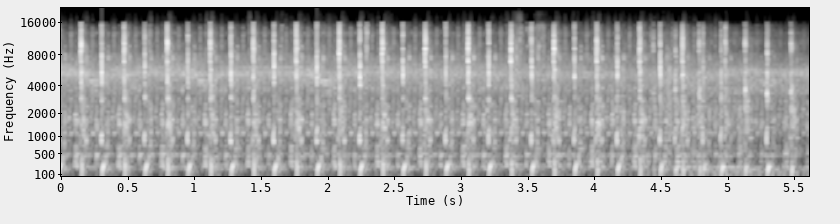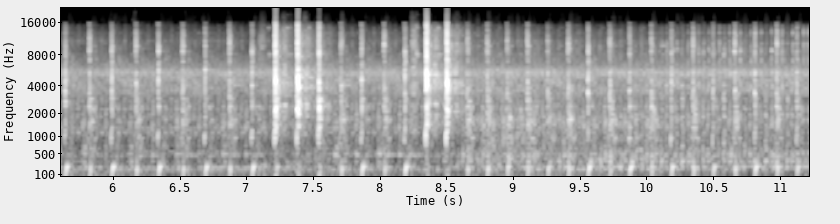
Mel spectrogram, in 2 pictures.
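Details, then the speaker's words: English Lister throttle-fed single-cylinder engine, made around 1920–1930, idling slowly with a sharp metallic rod knock on every beat; water in the oil ruined the rod bearing. "besides the rod knock and in need a paint it actually is a good running motor"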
